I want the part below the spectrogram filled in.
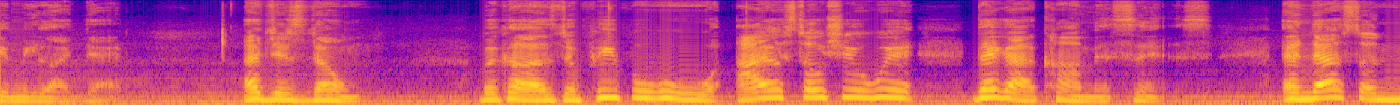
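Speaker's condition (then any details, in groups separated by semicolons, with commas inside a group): ALS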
